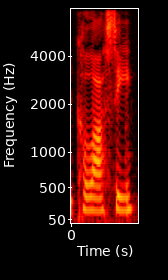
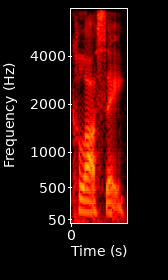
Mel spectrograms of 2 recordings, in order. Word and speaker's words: Colossae: Now, Philemon lived in Colossae, or depending, you may want to pronounce it Colossae.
